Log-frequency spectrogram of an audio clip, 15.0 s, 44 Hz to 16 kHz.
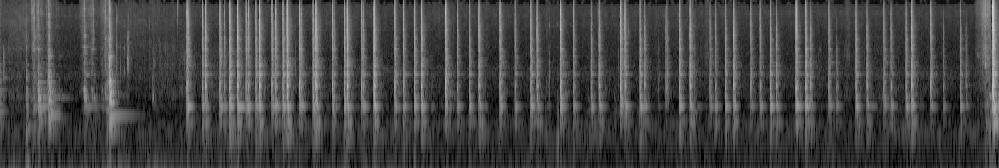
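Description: Long nails tap and scratch the lid of a hollow, rectangular printed metal tin with red plaid sides, held in both hands. Rapid, dry, clicking taps with a hollow tone around 785 Hz and a bright edge die away almost instantly, broken by a few brief scratching passes.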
